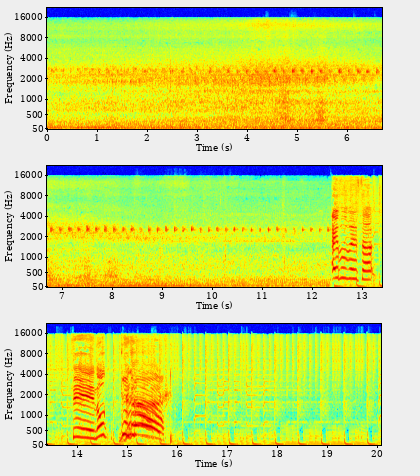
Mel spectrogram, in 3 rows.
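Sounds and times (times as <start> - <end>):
diesel truck engine idling: 0.0 - 15.8.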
